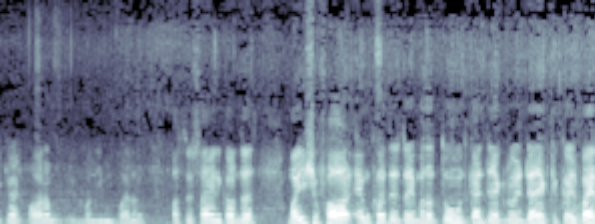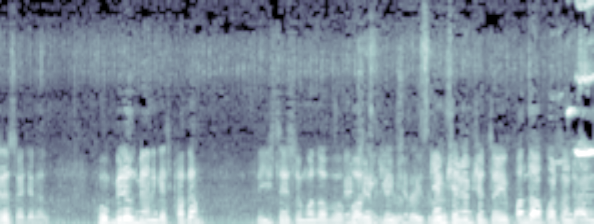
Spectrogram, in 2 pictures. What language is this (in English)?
Romanian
